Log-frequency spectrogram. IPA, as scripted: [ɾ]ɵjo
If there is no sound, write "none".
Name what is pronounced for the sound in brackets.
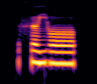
θ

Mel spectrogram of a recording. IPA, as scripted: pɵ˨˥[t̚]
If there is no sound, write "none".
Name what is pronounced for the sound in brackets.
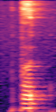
t̚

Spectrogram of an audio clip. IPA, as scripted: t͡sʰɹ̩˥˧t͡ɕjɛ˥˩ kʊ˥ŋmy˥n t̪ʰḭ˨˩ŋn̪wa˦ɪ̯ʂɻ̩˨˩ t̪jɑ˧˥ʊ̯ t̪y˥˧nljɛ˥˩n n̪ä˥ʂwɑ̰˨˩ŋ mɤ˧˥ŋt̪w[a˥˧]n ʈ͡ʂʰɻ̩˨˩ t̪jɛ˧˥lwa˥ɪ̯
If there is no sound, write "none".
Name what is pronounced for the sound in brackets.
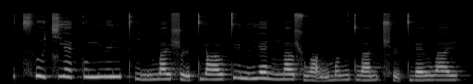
a˧˥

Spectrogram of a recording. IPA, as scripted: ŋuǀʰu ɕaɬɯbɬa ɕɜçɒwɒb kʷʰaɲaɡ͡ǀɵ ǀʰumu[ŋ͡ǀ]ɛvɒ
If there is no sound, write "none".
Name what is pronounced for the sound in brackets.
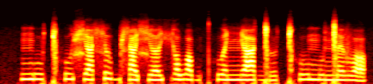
ŋ͡ǀ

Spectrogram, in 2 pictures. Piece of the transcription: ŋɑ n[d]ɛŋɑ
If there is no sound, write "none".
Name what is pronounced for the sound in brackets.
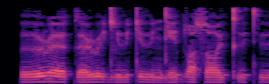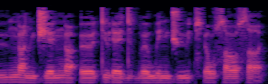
d͡ʒ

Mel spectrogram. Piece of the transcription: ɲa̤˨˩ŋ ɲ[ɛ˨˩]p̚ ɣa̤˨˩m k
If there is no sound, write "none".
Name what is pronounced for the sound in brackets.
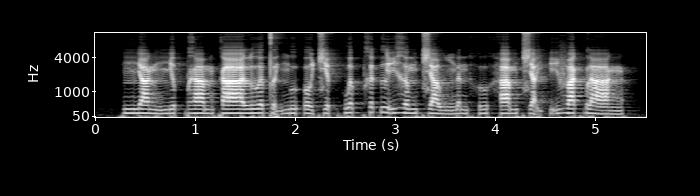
ə˨˩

